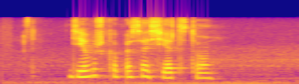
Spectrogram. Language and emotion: Russian, neutral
